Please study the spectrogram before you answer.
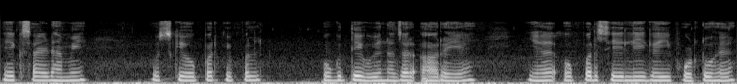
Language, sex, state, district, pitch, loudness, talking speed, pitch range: Hindi, male, Uttar Pradesh, Muzaffarnagar, 185 Hz, -16 LUFS, 155 wpm, 180-195 Hz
